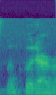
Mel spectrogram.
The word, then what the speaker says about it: Locura: So We might, bring Reese in and see how many times she pronounces Locura wrong.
